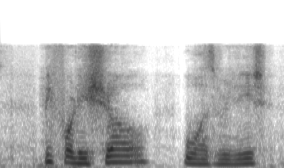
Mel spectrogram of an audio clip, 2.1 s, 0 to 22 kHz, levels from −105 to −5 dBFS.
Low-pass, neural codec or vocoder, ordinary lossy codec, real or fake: 7.2 kHz; codec, 16 kHz in and 24 kHz out, 0.4 kbps, LongCat-Audio-Codec, two codebook decoder; AAC, 32 kbps; fake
